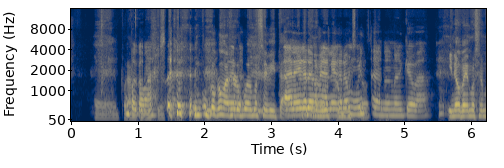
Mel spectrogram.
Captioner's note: laughs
